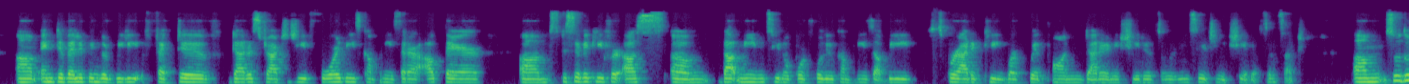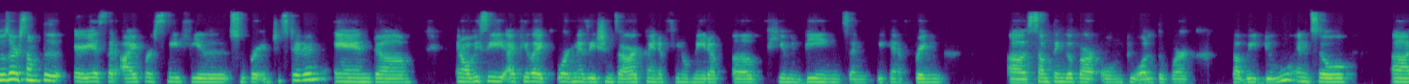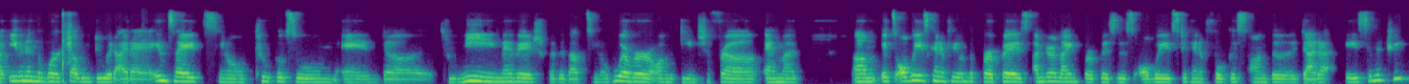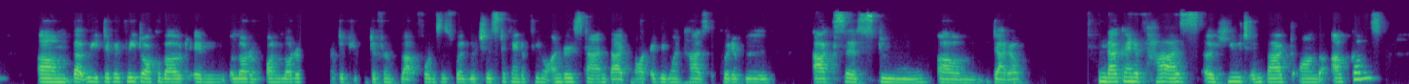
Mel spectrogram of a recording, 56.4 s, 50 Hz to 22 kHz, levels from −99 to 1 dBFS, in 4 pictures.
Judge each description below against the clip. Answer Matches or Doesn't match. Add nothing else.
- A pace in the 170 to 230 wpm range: Matches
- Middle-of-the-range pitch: Matches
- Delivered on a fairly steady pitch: Matches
